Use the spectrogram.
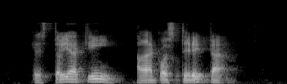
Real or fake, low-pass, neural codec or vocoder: fake; 7.2 kHz; codec, 16 kHz in and 24 kHz out, 0.6 kbps, FireRedTTS-2 codec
